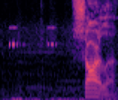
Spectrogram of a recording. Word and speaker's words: Sharla: up to for sheila i said sheila is that her name i got her name wrong bro sharla i said sheila jesus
